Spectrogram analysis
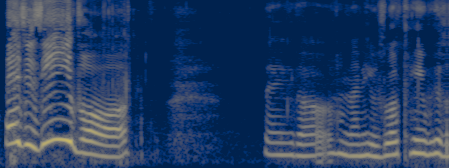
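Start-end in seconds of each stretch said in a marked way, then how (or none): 0.1-1.3 higher, louder, slow "This is evil."; mock horror. Shown as a demonstration. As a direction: stretch "evil" out in pretend dismay. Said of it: "When you're reading, you go".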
